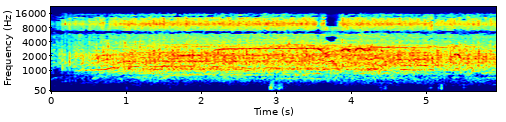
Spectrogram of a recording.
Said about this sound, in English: Let me do a little like clapping for you and cheering.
